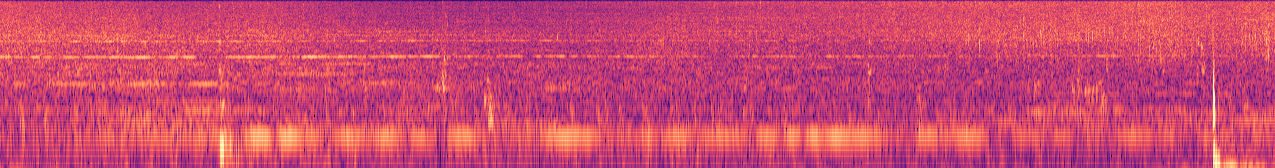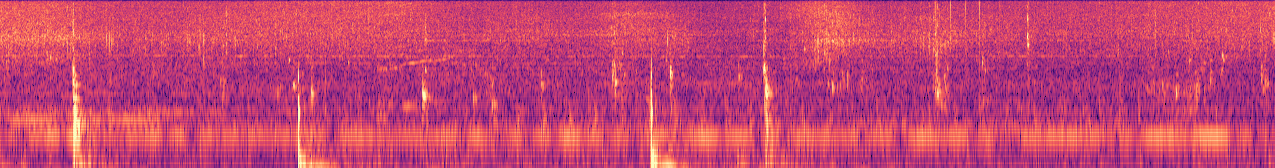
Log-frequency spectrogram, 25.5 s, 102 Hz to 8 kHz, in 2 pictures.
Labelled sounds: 16.4	17.6	killer whale, southern Alaska resident, 1.4 to 8.0 kHz

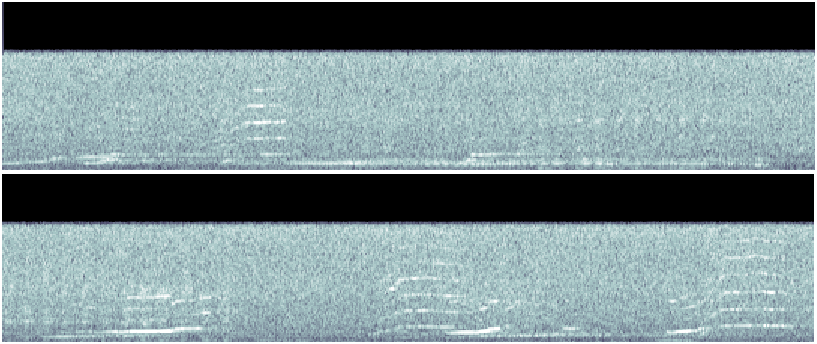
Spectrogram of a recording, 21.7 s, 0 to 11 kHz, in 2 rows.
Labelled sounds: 0.6	1.8	humpback whale, 0.80 to 2.8 kHz
3.2	3.8	humpback whale, 2.0 to 5.4 kHz
6.2	6.7	humpback whale, 0.99 to 1.2 kHz
12.4	13.5	humpback whale, 0.80 to 3.1 kHz
16.0	17.5	humpback whale, 0.80 to 5.2 kHz
18.3	18.5	humpback whale, 0.86 to 1.1 kHz
19.8	21.4	humpback whale, 0.80 to 5.7 kHz

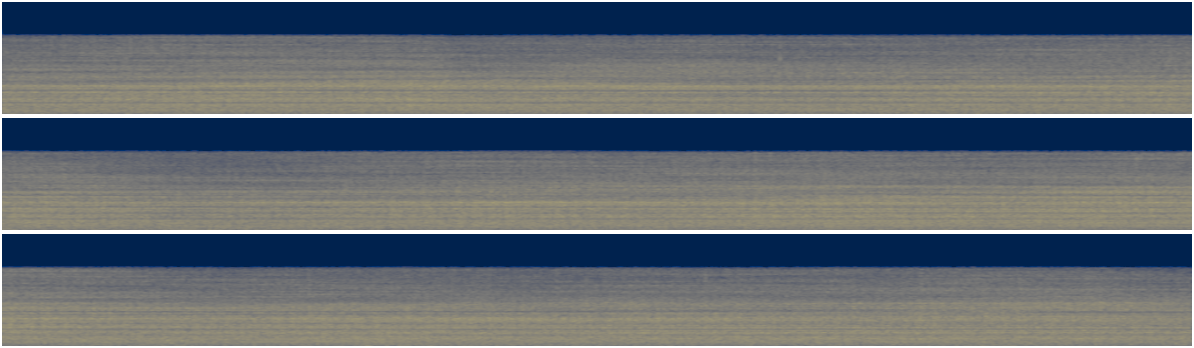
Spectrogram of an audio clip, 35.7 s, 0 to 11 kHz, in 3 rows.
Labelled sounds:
10.3	11.1	vessel noise, 6.2 to 6.8 kHz
20.8	21.1	vessel noise, 3.2 to 3.3 kHz

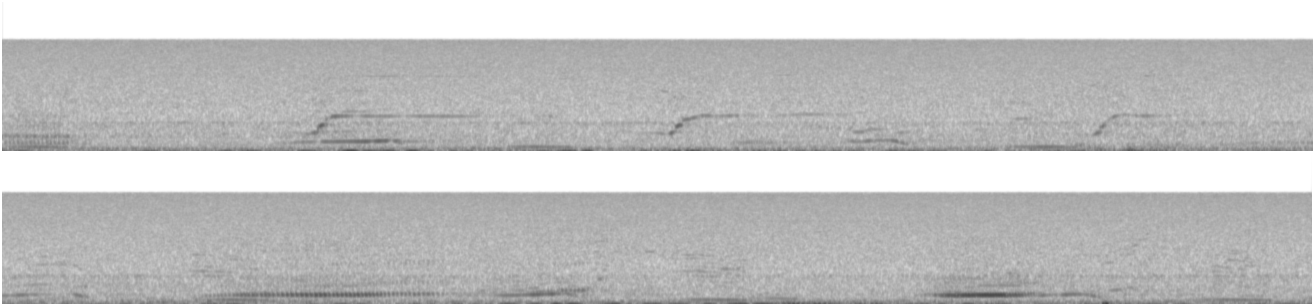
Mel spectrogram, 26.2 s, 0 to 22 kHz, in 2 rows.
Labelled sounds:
3.2	4.0	humpback whale, 0.80 to 2.9 kHz
6.8	7.4	humpback whale, 0.80 to 1.1 kHz
11.1	11.3	humpback whale, 0.83 to 1.0 kHz
19.9	20.2	humpback whale, 0.86 to 0.93 kHz
25.3	25.6	humpback whale, 1.1 to 1.3 kHz

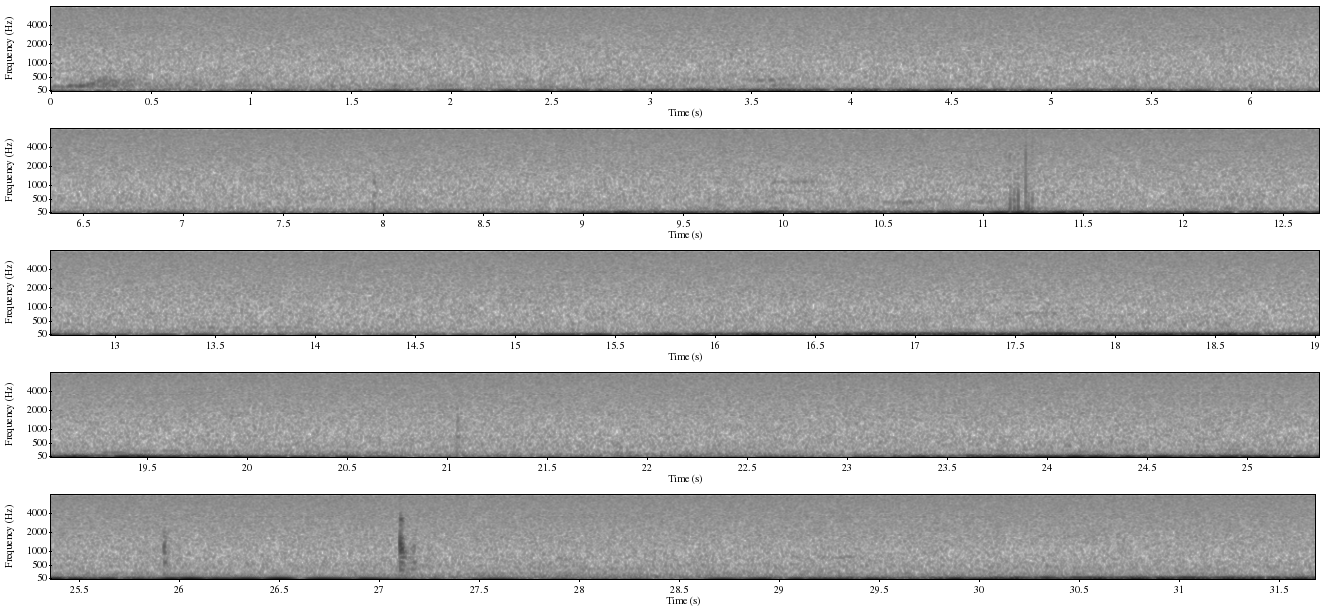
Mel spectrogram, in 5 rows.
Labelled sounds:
9.9	10.2	humpback whale, 1.1 to 1.2 kHz

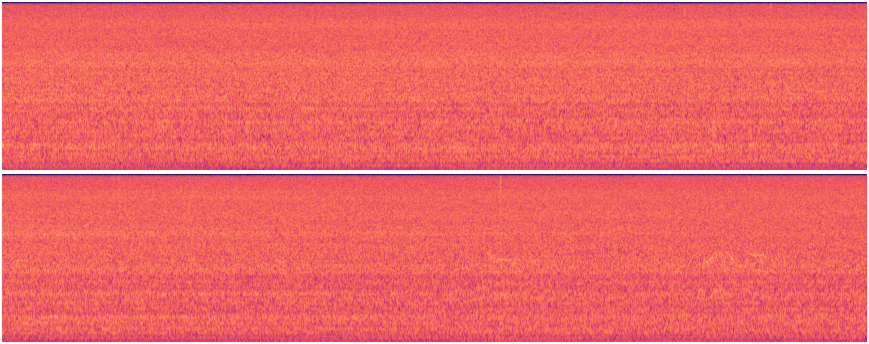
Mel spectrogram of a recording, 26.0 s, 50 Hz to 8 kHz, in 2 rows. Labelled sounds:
20.3	21.2	killer whale, Bigg's (transient), 0.44 to 2.2 kHz
23.0	24.7	killer whale, Bigg's (transient), 0.69 to 2.5 kHz

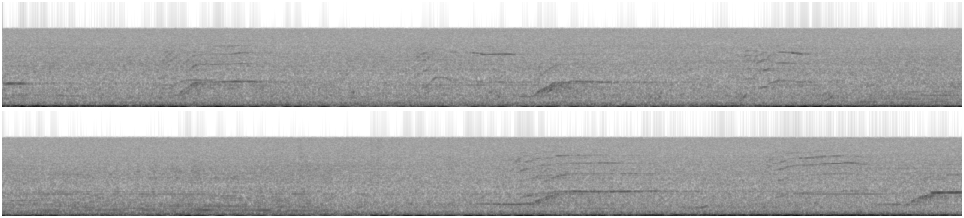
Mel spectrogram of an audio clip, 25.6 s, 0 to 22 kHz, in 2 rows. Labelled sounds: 2.4	3.4	humpback whale, 0.80 to 4.1 kHz
5.7	6.9	humpback whale, 0.96 to 3.1 kHz
7.2	7.9	humpback whale, 0.80 to 1.0 kHz
10.2	10.8	humpback whale, 0.86 to 3.1 kHz
20.1	21.2	humpback whale, 0.80 to 3.9 kHz
23.2	25.6	humpback whale, 0.80 to 3.8 kHz

